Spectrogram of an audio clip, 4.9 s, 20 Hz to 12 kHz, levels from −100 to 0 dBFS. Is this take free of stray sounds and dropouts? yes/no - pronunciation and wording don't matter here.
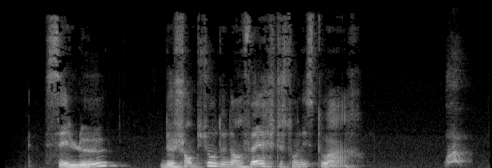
no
